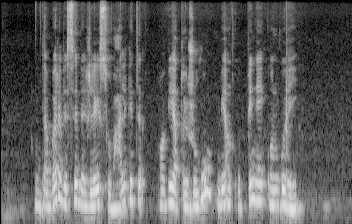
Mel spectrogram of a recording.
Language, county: Lithuanian, Tauragė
